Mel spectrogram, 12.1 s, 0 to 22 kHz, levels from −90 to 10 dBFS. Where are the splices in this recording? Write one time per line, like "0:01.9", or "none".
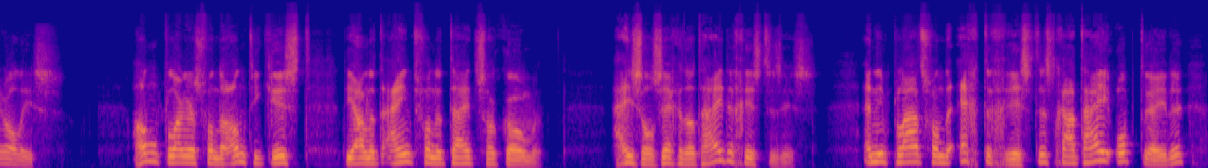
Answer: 0:01.3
